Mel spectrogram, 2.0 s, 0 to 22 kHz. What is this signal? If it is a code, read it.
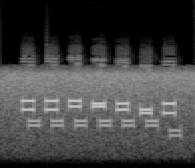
Multi-frequency trunk signalling (R2, with the far end's replies), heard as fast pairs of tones, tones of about 120 ms, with phone line noise. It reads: 8896514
